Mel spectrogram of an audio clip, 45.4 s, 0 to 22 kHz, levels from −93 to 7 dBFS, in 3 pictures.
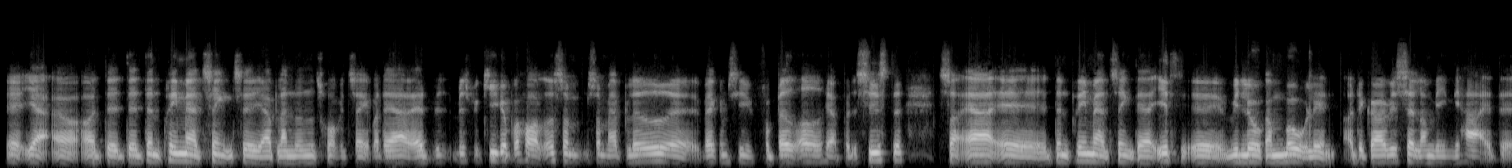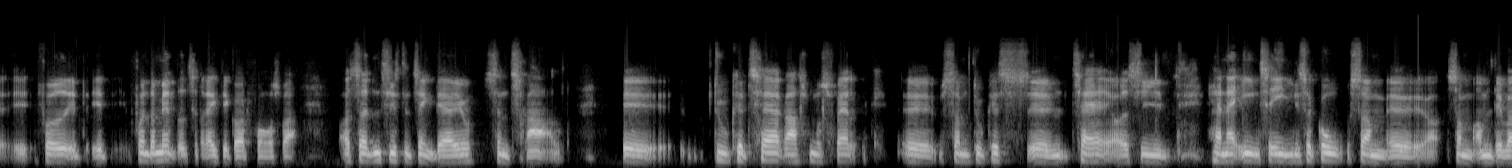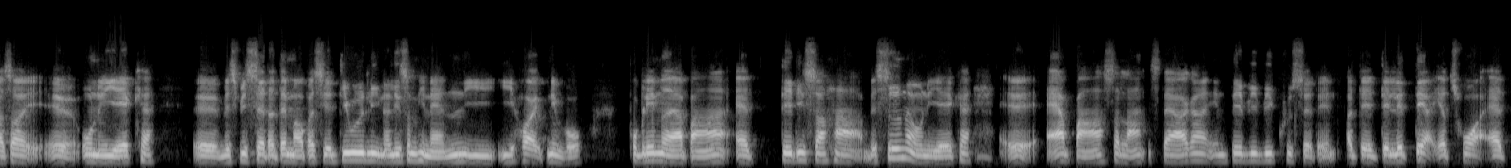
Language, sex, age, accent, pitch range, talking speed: Danish, male, 20-39, native, 110-140 Hz, 210 wpm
